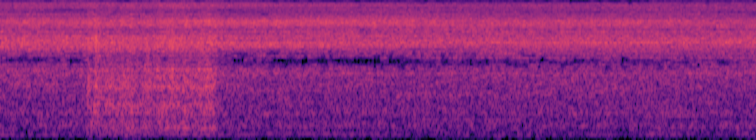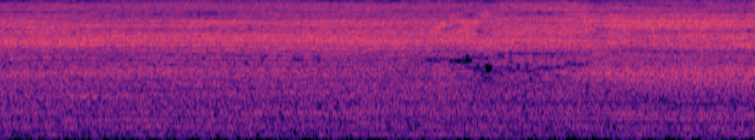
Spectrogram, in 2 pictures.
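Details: Neato robot vacuum after returning from repair: steady high, hissy whirring with a scraping squeal on top that does not settle; grinding inside, cause unknown.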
